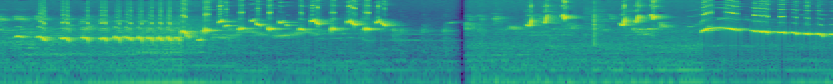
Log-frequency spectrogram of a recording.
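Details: Shama song to provoke other shamas: a fast trill of repeated notes, varied chirps and whistles, then a long descending whistle at the end.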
